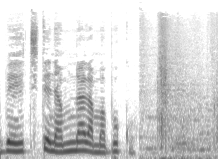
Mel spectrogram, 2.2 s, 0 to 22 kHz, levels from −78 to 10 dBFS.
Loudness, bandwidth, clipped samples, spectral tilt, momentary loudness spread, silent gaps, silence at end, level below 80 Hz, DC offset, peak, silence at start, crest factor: -22 LUFS; 17.5 kHz; under 0.1%; -5 dB/octave; 13 LU; none; 0 s; -48 dBFS; under 0.1%; -6 dBFS; 0 s; 16 dB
